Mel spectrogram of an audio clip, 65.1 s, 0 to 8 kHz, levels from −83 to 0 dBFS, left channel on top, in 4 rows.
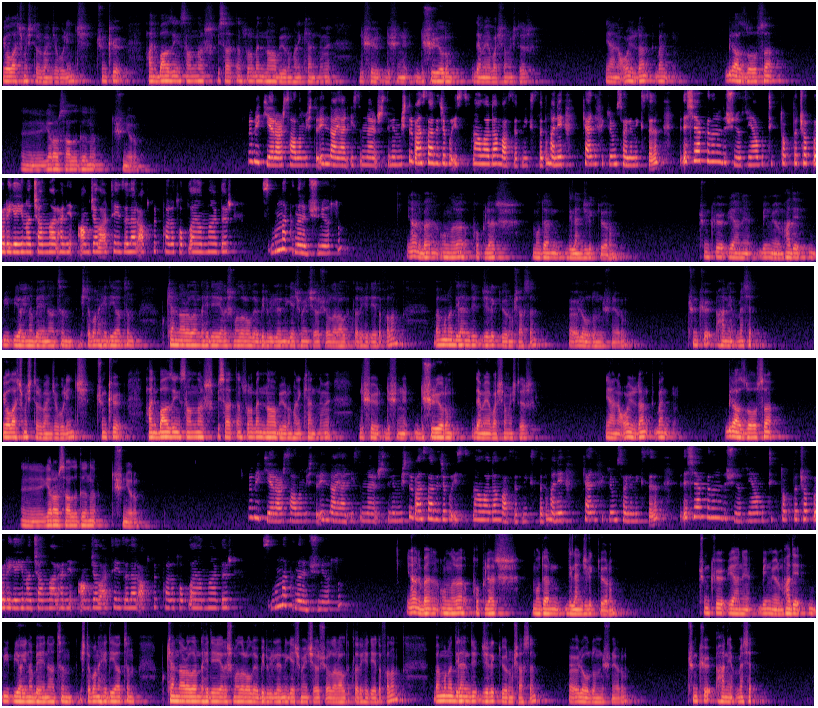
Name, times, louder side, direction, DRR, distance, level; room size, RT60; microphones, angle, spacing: voice 1, 0.0-6.6 7.1-9.1 9.4-10.6 12.1-13.5 14.5-15.4 16.6-18.2 18.5-19.0 40.6-42.9 43.2-44.8 46.5-51.5 52.1-56.8 57.5-59.6 60.2-61.3 62.6-63.8, right 3 dB, 60° right, 14 dB, 0.5 m, -25 dB
voice 2, 21.2-35.4 35.8-37.1 37.8-39.4, left 5 dB, 80° left, 14 dB, 0.6 m, -26 dB
11.0 x 10.5 x 3.5 m, 0.74 s
head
